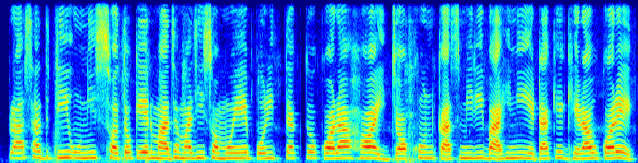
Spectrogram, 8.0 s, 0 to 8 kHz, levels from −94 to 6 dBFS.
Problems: constant background noise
